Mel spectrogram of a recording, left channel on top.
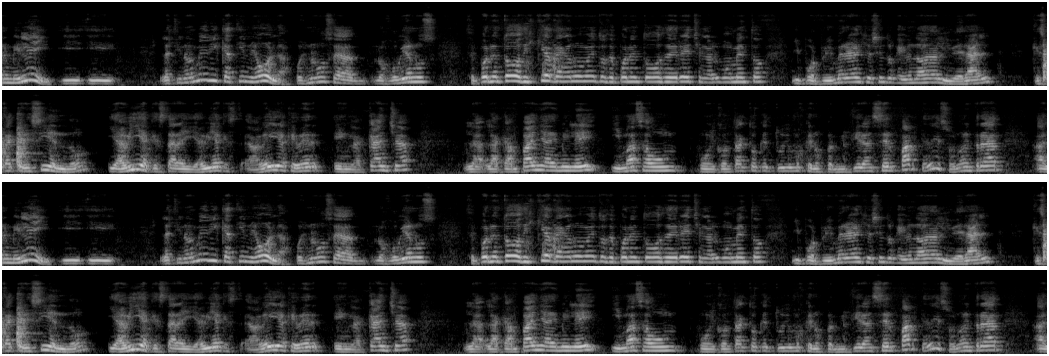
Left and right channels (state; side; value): identical; both; correlation 1.00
